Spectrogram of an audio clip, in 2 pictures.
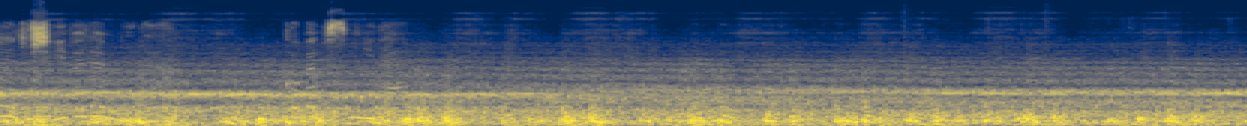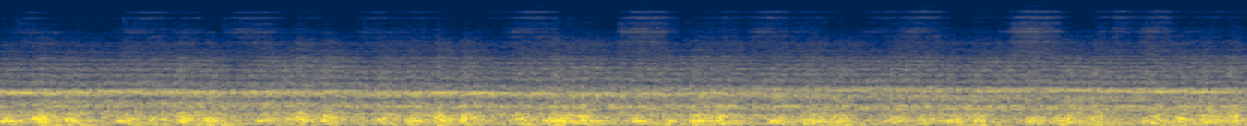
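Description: A train's motor hums with a steady whine.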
